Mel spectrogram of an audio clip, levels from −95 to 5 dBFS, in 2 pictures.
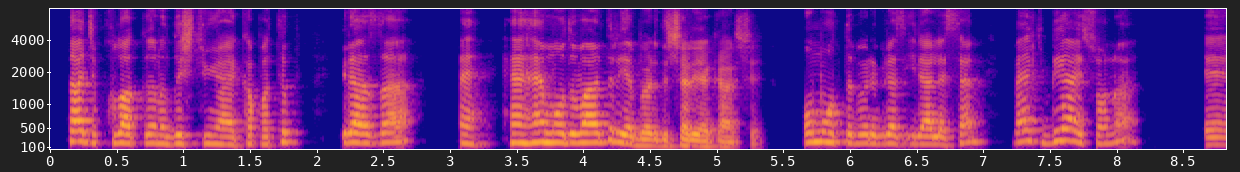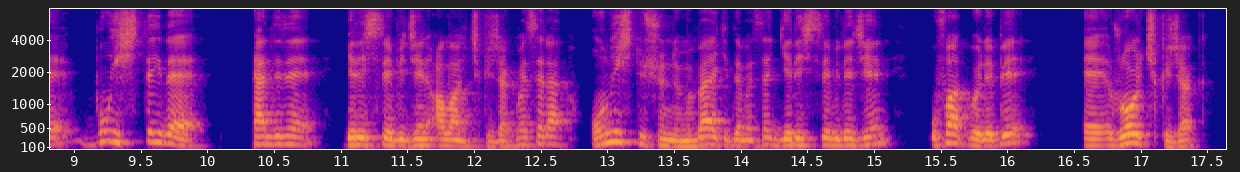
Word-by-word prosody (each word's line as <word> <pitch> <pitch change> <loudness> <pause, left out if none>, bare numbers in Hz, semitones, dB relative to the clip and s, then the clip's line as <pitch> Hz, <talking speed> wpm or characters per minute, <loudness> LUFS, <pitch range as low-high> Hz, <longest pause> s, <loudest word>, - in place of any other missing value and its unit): sadece 220 -4 +5
kulaklarını 185 -2 +2
dış 175 0 0
dünyaya 160 -3 0
kapatıp 170 +5 -4 0.3
biraz 195 -1 +5
daha, 200 - 0 0.3
"heh, 180 -2 0 0.2
he 195 -1 +3
he" 195 +2 +5
modu 195 -1 +5
vardır 195 +3 +6
ya 180 -3 +5
böyle 130 -1 +1
dışarıya 125 -3 +2
karşı, 105 -2 -5 0.3
o 195 - +2
modda 205 -3 +2
böyle 180 -1 0
biraz 180 -1 0
ilerlesen, 170 +5 -1 0.2
belki 215 -3 -3
1 225 - +1
ay 230 -4 +3
sonra, 200 +3 -6 0.5
eee, 155 +6 -5
bu 210 +5 -8
işte 200 0 -2
de 120 -9 0 0.3
kendini 160 -1 -2 0.2
geliştirebileceğin 140 -3 +1
alan 130 -2 0
çıkacak. 115 0 -8
Mesela, 160 +2 -5 0.2
onu 175 +9 +1
hiç 205 -2 -1
düşündün 135 -7 -2
mü, 115 0 0
belki 160 -4 0
de, 130 - -1
mesela, 125 +4 -5
geliştirebileceğin 135 +3 -2 0.3
ufak 185 -7 +1
böyle 125 -1 +2
bir, 180 0 -1 0.4
eee, 135 0 -1
rol 175 +8 +5
çıkacak. 125 -5 -6
165 Hz, 165 wpm, -22 LUFS, 135-195 Hz, 0.5 s, vardır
